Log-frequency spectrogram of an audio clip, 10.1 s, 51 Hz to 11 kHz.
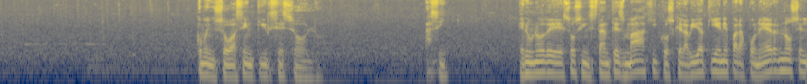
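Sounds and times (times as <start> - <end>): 
torrential rain downpour: 0.0 - 10.0
speech: 2.5 - 4.2, 5.4 - 5.7, 6.5 - 10.0.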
